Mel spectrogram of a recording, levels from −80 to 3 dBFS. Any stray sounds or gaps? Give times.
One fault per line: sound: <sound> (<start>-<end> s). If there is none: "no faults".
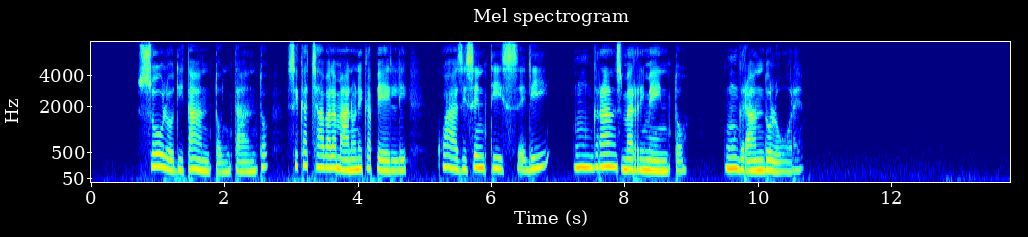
no faults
